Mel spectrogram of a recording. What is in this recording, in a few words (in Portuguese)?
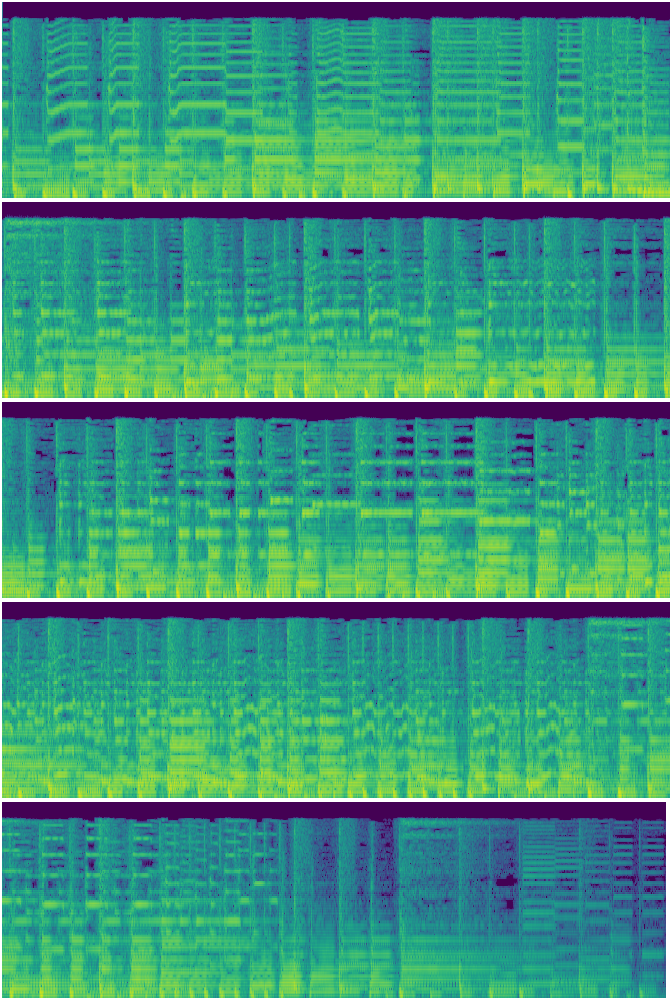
Aniversário Cliente Feminino, Telemensagens; Empresarial; Telemensagens 2017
